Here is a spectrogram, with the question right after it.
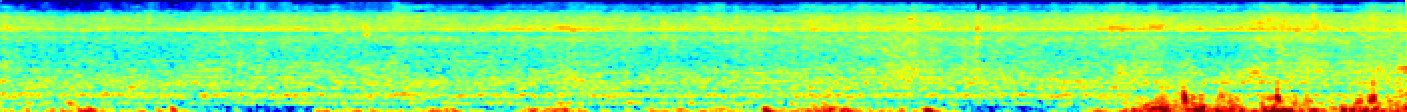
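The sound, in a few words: Africanized bees buzzing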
